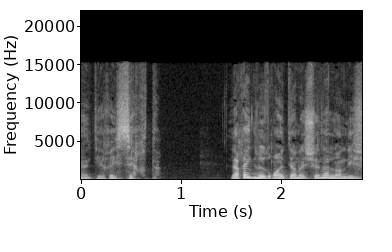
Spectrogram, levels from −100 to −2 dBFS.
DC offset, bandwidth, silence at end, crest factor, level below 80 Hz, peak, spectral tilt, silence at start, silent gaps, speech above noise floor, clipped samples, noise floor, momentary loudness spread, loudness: under 0.1%; 15.5 kHz; 0 s; 20 dB; -58 dBFS; -10 dBFS; -4 dB/octave; 0 s; none; 42 dB; under 0.1%; -70 dBFS; 8 LU; -28 LUFS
